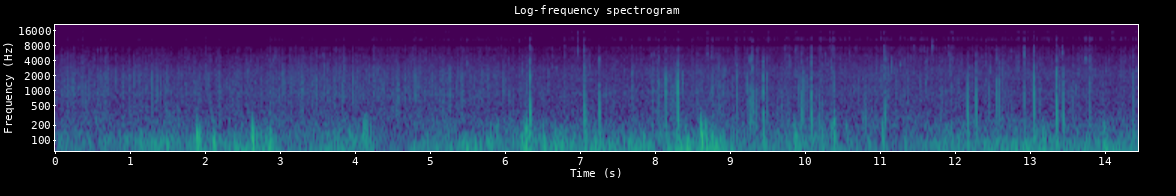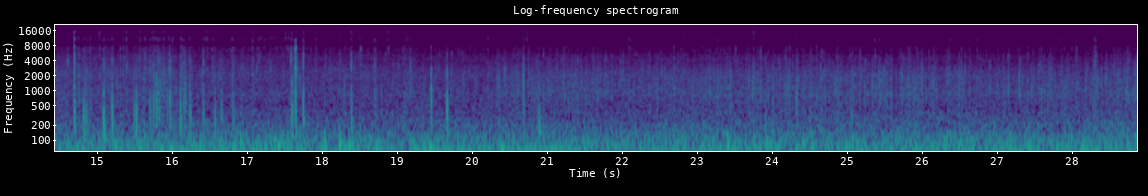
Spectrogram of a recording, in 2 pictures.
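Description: Steady rain falling, with many individual drops ticking sharply close by over a low rumble.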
